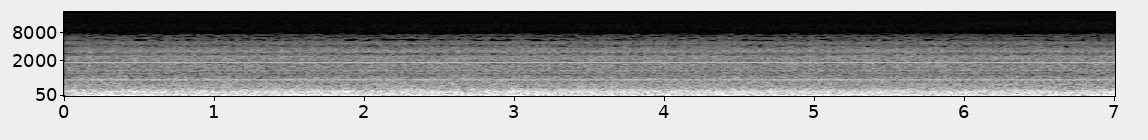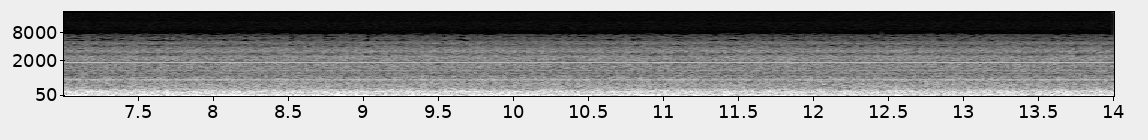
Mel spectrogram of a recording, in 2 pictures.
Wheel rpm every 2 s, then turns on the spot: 0, 0, 0, 0, 0, 0, 0.
none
